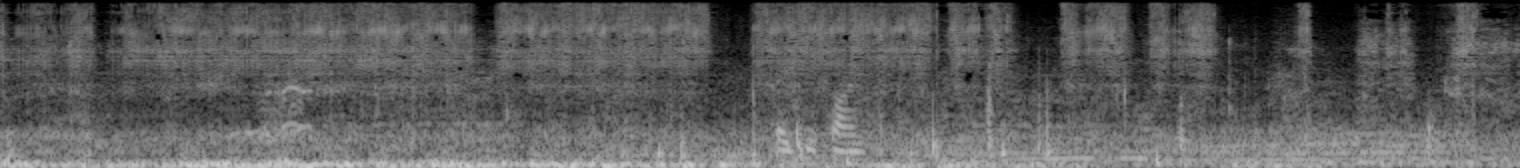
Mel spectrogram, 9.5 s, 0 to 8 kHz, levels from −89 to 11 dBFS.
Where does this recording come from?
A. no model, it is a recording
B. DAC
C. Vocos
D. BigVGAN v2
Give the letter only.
A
